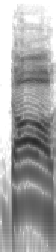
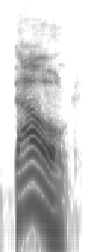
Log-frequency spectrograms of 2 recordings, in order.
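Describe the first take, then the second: First: It is said in a cleaned-up, neutral accent. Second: It is said in a Southern accent.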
